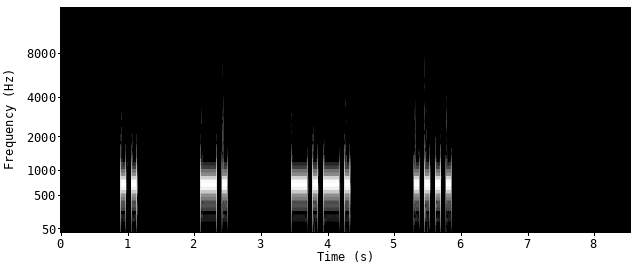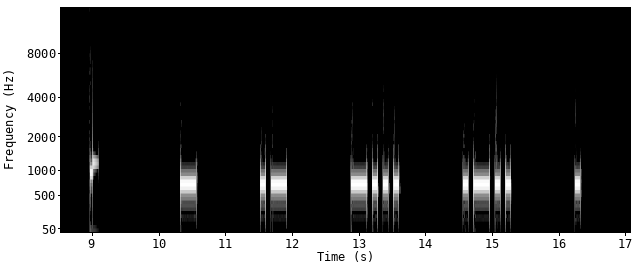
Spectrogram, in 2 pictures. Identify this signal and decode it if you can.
Morse code, heard as a keyed tone, about 15 wpm, spaced as for 7 wpm, 700 Hz. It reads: INCH TABLE
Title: 4x Character Spacing - Top 500 Words - 15wpm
